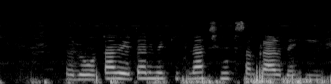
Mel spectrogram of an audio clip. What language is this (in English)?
Bhojpuri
